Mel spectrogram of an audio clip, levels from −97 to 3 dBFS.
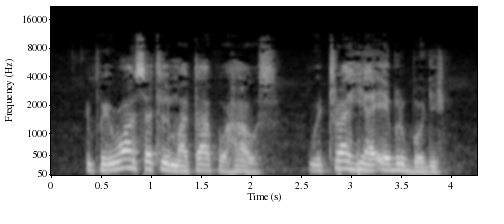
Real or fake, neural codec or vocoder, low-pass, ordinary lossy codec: fake; vocoder, 44.1 kHz, 128 mel bands, Pupu-Vocoder; 19.8 kHz; MP3, 48 kbps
